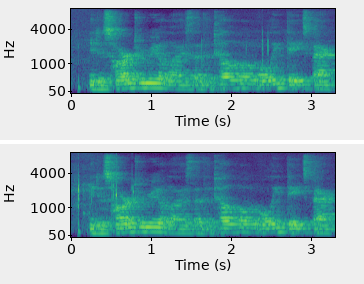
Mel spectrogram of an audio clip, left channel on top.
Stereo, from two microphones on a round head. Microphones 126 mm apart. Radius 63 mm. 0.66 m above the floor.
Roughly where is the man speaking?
Centre.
